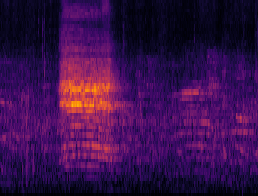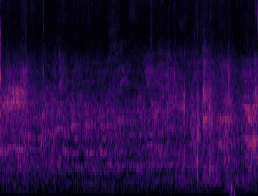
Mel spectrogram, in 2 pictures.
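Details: Newborn piglets, from two litters born this week, at Reston Zoo. A loud, tonal squeal with stacked harmonics lasts about a second, followed by fainter squeaks, while people talk nearby.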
